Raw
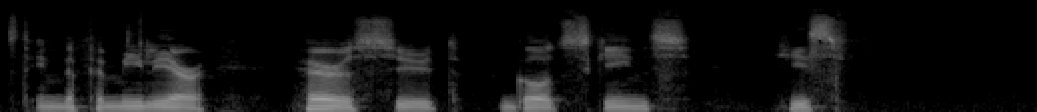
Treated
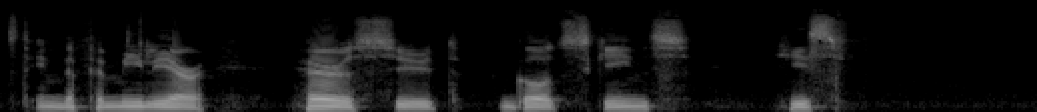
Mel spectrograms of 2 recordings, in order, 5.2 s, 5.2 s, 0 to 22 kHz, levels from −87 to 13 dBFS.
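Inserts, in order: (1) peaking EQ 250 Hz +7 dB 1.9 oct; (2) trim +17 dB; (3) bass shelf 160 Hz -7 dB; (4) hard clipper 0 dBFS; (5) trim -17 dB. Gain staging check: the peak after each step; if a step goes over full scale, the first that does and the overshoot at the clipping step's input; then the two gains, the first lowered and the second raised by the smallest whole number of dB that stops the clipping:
-13.0 dBFS, +4.0 dBFS, +3.0 dBFS, 0.0 dBFS, -17.0 dBFS; step 2, 3.0 dB; step 2 +14 dB, step 5 -14 dB

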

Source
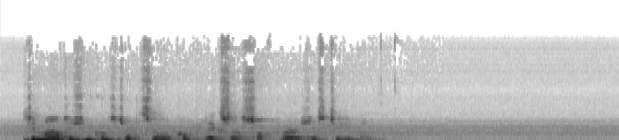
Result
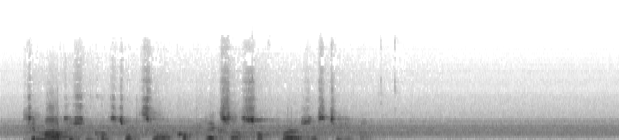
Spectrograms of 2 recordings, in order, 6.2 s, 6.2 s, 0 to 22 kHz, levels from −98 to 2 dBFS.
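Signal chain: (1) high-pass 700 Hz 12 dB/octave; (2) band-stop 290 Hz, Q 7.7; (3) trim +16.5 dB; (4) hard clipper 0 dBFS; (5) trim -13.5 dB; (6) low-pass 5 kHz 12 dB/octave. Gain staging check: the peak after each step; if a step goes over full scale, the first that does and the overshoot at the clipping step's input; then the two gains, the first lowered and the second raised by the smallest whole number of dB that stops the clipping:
-8.5 dBFS, -9.0 dBFS, +7.5 dBFS, 0.0 dBFS, -13.5 dBFS, -13.0 dBFS; step 3, 7.5 dB; step 3 +8.5 dB, step 5 -5.5 dB

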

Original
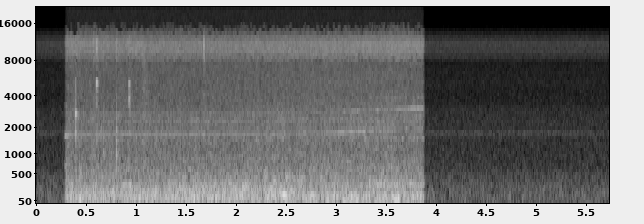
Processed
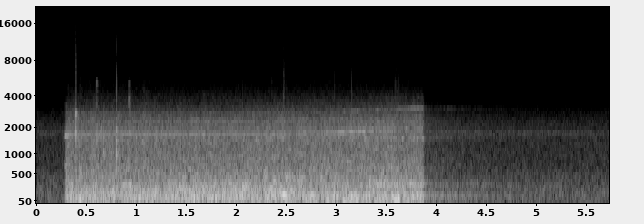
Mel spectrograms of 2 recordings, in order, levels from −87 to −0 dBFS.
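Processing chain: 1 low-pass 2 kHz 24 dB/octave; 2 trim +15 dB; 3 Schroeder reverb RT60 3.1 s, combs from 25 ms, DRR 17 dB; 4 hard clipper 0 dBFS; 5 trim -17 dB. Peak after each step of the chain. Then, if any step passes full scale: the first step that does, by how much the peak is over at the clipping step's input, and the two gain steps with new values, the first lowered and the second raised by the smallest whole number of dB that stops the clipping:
-12.5 dBFS, +2.5 dBFS, +3.0 dBFS, 0.0 dBFS, -17.0 dBFS; step 2, 3.0 dB; step 2 +12 dB, step 5 -14 dB

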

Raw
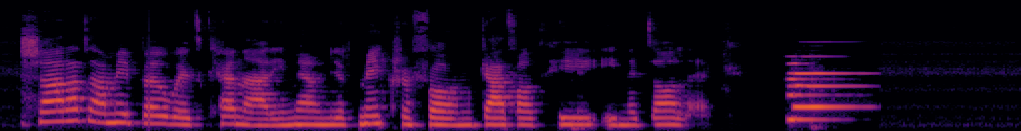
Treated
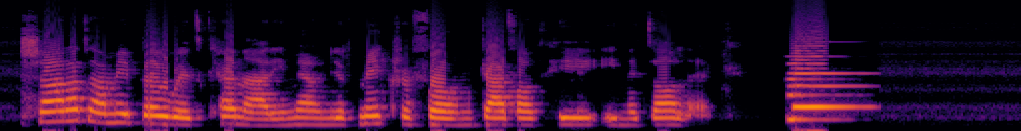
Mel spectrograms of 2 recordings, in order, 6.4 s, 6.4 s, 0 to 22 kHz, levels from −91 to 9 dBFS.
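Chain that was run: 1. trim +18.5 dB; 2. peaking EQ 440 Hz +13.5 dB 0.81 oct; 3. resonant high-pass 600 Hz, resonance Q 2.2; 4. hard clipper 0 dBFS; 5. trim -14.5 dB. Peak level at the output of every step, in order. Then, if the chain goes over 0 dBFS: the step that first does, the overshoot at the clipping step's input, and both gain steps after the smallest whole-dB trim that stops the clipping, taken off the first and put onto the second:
+1.5 dBFS, +5.5 dBFS, +6.5 dBFS, 0.0 dBFS, -14.5 dBFS; step 1, 6.5 dB; step 1 +11.5 dB, step 5 -7.5 dB

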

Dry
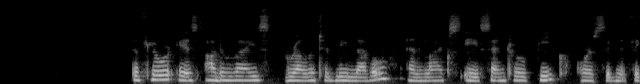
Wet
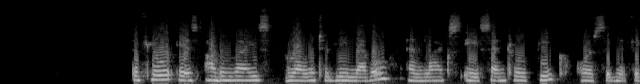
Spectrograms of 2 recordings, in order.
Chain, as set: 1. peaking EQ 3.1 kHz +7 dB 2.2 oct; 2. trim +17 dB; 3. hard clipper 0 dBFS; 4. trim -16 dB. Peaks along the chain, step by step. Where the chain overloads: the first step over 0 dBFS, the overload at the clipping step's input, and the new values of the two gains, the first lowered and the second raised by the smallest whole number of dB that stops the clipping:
-8.5 dBFS, +8.5 dBFS, 0.0 dBFS, -16.0 dBFS; step 2, 8.5 dB; step 2 +8 dB, step 4 -7 dB

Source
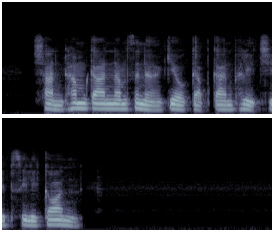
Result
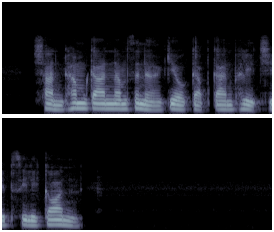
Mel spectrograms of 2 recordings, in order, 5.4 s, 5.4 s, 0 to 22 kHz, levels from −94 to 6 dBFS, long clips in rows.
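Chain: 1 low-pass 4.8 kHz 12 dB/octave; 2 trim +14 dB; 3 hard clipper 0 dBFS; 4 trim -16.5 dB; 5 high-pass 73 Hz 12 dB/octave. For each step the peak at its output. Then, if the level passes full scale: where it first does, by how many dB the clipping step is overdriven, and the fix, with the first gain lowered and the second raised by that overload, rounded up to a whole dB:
-17.0 dBFS, -3.0 dBFS, -3.0 dBFS, -19.5 dBFS, -20.0 dBFS; nothing clips

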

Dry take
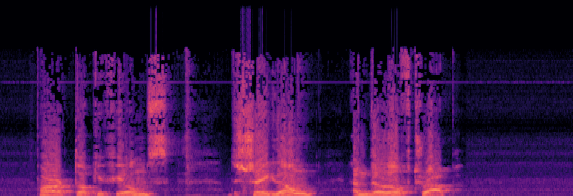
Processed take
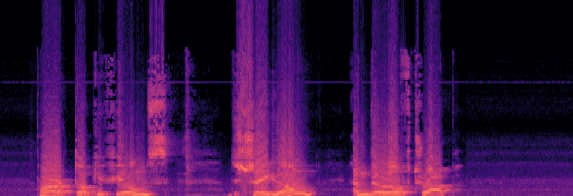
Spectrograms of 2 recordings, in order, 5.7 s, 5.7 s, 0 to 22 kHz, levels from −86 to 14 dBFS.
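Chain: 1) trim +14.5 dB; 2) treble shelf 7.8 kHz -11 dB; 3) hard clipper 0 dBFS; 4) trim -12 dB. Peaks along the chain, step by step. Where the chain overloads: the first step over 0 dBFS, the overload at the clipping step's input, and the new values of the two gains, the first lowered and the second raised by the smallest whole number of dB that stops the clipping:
+8.5 dBFS, +7.5 dBFS, 0.0 dBFS, -12.0 dBFS; step 1, 7.5 dB; step 1 +6.5 dB, step 4 -4 dB

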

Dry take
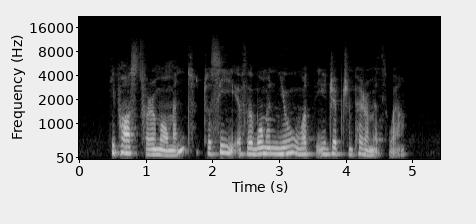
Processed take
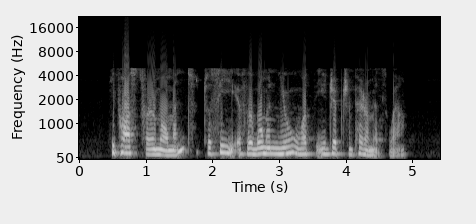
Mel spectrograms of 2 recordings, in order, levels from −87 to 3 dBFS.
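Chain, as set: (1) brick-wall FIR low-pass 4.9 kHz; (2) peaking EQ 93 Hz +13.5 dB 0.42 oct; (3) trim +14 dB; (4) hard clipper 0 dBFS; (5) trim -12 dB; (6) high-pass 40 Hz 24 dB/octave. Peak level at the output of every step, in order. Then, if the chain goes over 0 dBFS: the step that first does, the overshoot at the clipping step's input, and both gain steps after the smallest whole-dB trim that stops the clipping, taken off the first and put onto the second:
-4.5 dBFS, -4.5 dBFS, +9.5 dBFS, 0.0 dBFS, -12.0 dBFS, -9.0 dBFS; step 3, 9.5 dB; step 3 +4 dB, step 5 -2 dB

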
